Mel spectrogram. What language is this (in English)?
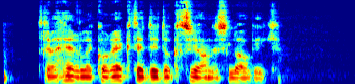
Interlingua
